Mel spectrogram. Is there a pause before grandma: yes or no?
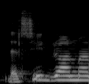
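no. It runs on with no pause before grandma.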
